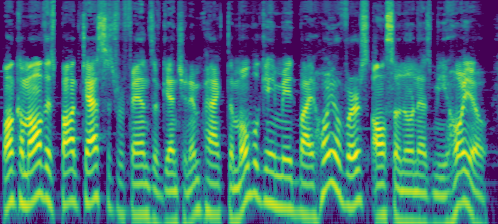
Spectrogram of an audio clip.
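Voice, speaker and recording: A man's voice: medium pitch, expressive, fast talker, faint music behind. A man hosting a podcast, chatting informally and conversationally about a video game. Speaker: podcast host.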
